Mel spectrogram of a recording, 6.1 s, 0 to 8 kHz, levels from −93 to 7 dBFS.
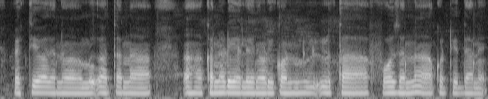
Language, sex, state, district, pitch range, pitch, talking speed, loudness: Kannada, male, Karnataka, Shimoga, 125-135 Hz, 130 Hz, 70 wpm, -18 LUFS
